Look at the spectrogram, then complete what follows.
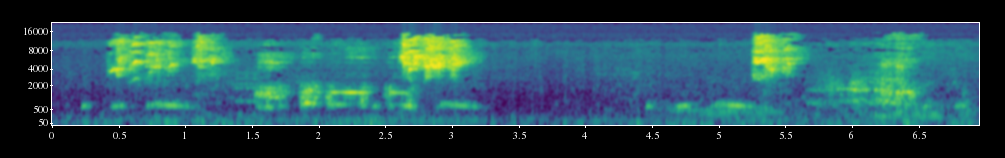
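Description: Faint bird calls: a string of short, soft low calls, with a few louder mid-pitched calls and several brief high chirps scattered through.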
